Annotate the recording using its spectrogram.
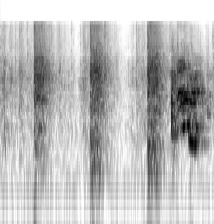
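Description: A plastic packet of Ppushu Ppushu dry ramen noodles being squeezed and beaten by hand to break up the noodles before eating them raw. The crinkling plastic and cracking noodles come in about five quick bursts, each about half a second apart.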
